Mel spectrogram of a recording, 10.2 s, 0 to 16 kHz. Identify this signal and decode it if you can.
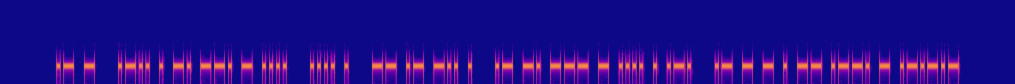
Morse code, heard as a keyed tone, about 34 wpm, 700 Hz. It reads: AT LENGTH HE MADE ANOTHER ATTEMPT.
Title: Sentences from Top 1000 Words 35wpm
